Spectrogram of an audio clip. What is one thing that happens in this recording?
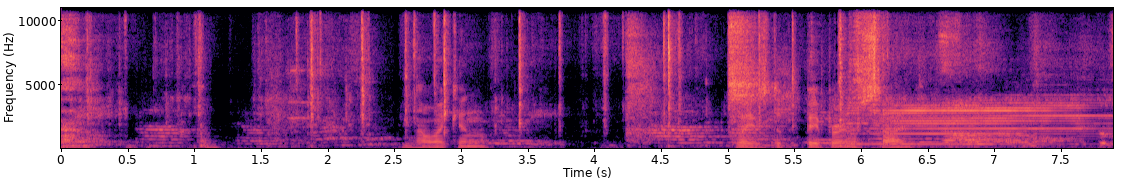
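Paper rustles as it is pulled from a small printer.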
